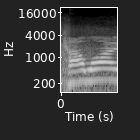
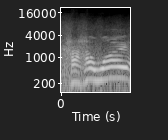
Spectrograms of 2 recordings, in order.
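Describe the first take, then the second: First: It uses the pronunciation the speaker grew up with. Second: It uses the standard, accepted pronunciation. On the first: The speaker calls it wrong. "I grew up different, just learned it differently" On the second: The speaker calls it right. "I believe, is the correct pronunciation"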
